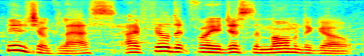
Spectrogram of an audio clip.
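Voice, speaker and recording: A man plays a polite, upper-crust count at a party in a vintage-style radio play. His delivery is affected and lively in pitch, with clear music underneath. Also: quick pace, natural voice. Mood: courtly, surprised. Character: genteel, courtly male count, solicitous party guest. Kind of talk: old-time radio play acting.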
